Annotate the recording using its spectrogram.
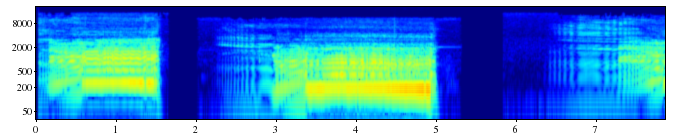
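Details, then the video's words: Cow mooing: two long harmonic-rich moos of about one and a half seconds each, steady in pitch with a slight rise, separated by silence, and a third moo starting at the end. "Som de vaca"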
